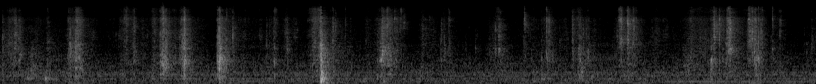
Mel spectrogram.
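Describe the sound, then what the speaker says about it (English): Oat crumble mixture pressed by hand into a 10 by 10 baking pan, heard as soft, close scratchy crunching and patting in irregular bursts, fairly quiet with no talk. "I'm just going to push it down until it covers the entire bottom of the pan"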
